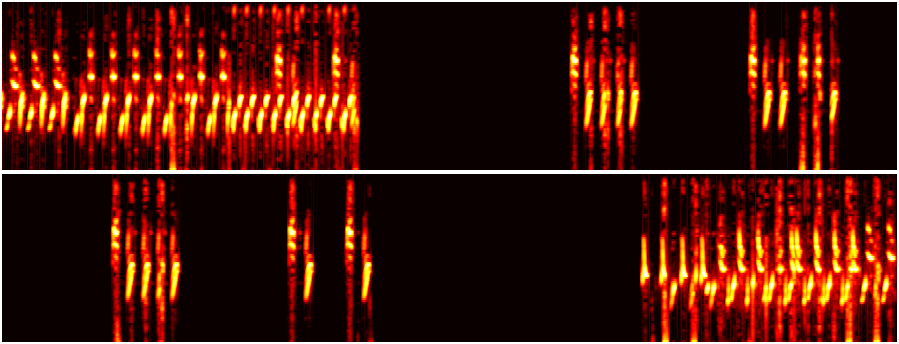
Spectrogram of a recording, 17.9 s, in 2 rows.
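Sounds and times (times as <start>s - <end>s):
finch singing: 0.0s - 3.6s, 5.7s - 6.5s, 7.5s - 8.4s, 10.1s - 10.8s, 11.8s - 12.8s, 15.4s - 17.9s.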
